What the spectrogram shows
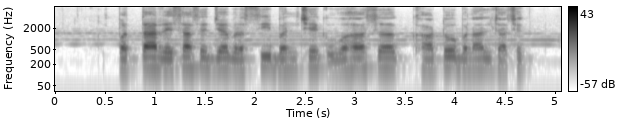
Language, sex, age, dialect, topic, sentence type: Magahi, male, 51-55, Northeastern/Surjapuri, agriculture, statement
